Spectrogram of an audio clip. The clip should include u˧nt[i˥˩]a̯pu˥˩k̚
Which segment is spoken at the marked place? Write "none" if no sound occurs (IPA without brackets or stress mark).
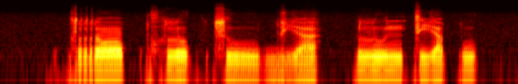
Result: i˨˩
